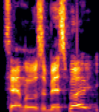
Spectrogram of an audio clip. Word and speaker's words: San Luis Obispo: It was a very cool town, and it was called San Luis Obispo. Did I pronounce it right? – San Luis Obispo.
